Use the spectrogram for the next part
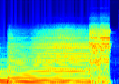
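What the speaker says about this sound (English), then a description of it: "that's this guitar with sort of clean, broken up tones" An electric guitar rings out a sustained, crunchy overdriven chord, then a second strummed chord near the end before it cuts off abruptly into silence.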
